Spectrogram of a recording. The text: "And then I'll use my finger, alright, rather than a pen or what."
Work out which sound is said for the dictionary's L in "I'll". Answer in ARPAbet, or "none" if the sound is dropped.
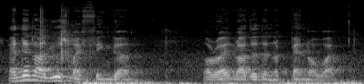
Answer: L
